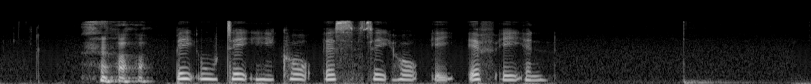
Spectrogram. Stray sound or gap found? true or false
true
